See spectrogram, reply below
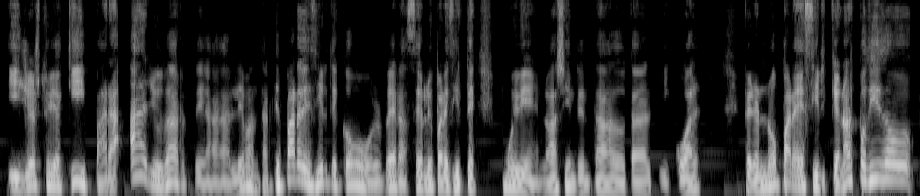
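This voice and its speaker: A man's voice: mid-range voice, dry recording, studio quality. A man speaking as an interview guest and psychologist, explaining in a conversational way and voicing imagined quotes to illustrate his points.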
